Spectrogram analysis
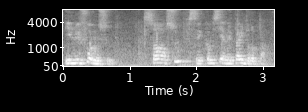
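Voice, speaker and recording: Older belgian guy, author reminiscing, slow halting restarts, echoey room, faint hum behind. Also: sits high, warm tone, far from the mic. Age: 60s. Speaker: author talking about his book. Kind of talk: personal storytelling talk.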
